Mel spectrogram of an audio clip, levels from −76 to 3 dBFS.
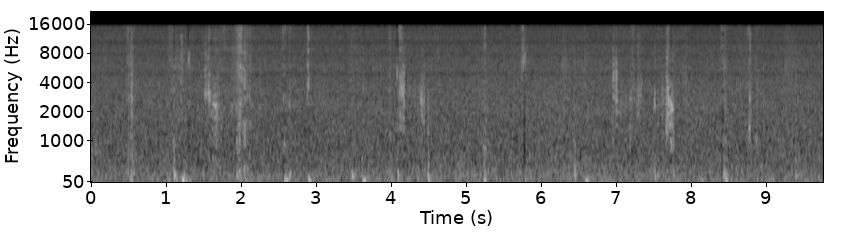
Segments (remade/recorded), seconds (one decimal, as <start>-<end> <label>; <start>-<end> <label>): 0.0-5.1 remade; 5.1-7.0 recorded; 7.0-7.9 remade; 7.9-9.8 recorded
